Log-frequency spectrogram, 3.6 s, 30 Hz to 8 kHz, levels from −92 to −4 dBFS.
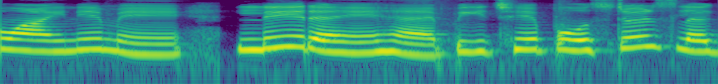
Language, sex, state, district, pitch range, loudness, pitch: Hindi, female, Bihar, West Champaran, 260-305 Hz, -15 LUFS, 280 Hz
